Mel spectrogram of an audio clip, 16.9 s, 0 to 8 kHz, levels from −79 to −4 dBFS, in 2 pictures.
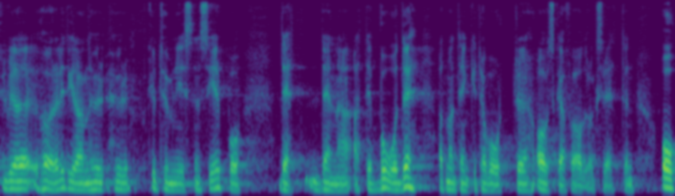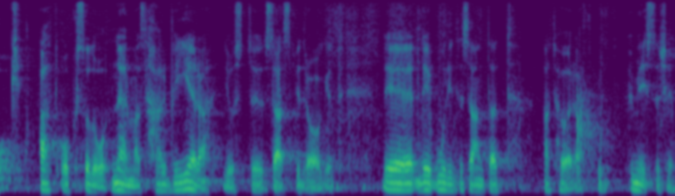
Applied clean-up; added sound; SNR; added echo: none; none; none; none.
